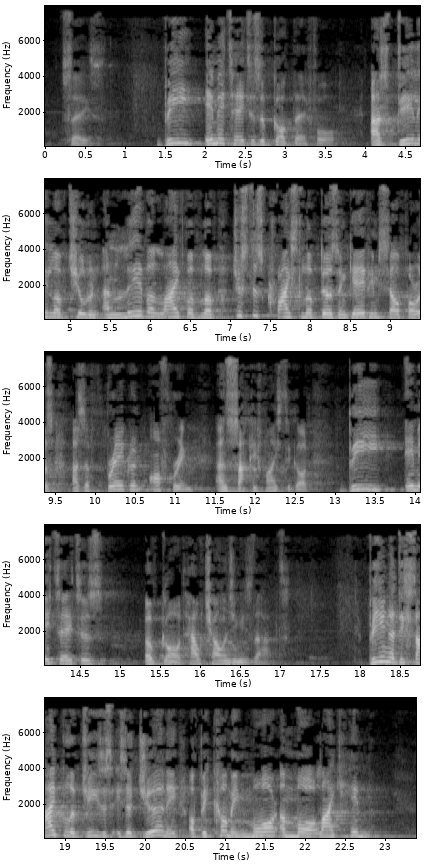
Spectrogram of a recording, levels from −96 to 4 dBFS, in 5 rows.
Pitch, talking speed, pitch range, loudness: 195 Hz, 145 wpm, 165-215 Hz, -27 LUFS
